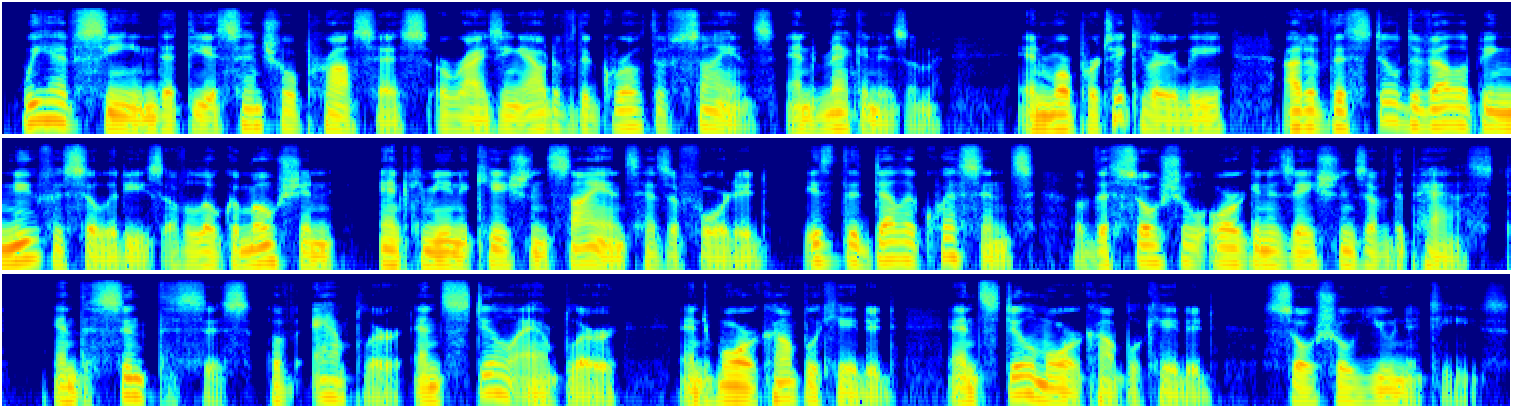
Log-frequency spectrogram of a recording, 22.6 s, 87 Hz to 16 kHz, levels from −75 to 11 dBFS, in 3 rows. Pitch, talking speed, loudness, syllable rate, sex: 95 Hz, 160 wpm, -22 LUFS, 5.5 syllables/s, male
